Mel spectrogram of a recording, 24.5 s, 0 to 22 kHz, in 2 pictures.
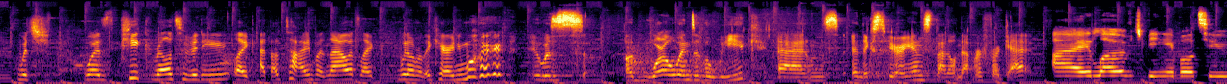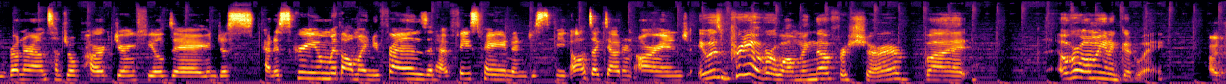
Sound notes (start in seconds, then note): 4.6 laughs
